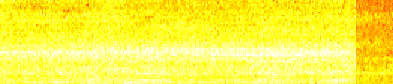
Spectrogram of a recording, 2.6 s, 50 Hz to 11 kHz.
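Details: 40-year-old hard drive in an IBM 5161 expansion unit on an IBM PC 5150, microphone close to the drive: steady loud whirring hum with hissy top end, cutting off sharply near the end; abnormally loud spindle noise.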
